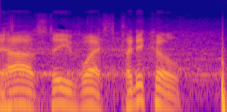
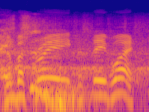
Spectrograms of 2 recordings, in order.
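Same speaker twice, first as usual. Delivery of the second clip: excited; 7 semitones higher than usual. Real, not acted. Commentator reacts to a 180.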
